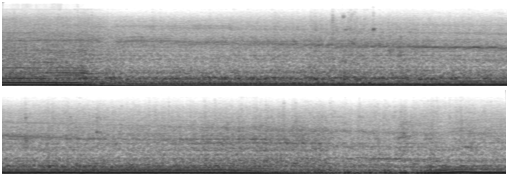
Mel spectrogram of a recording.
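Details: Polaris RZR engine drone falling off on deceleration with rough whooshing, grinding layer over it, heard intermittently.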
